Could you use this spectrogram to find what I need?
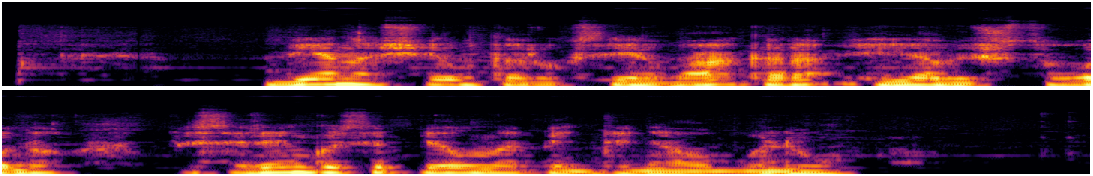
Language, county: Lithuanian, Telšiai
